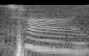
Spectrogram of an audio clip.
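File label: "caai4", Cantonese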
